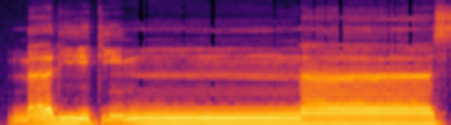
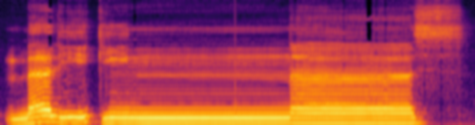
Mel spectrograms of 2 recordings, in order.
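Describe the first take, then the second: Both takes have the same delivery.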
